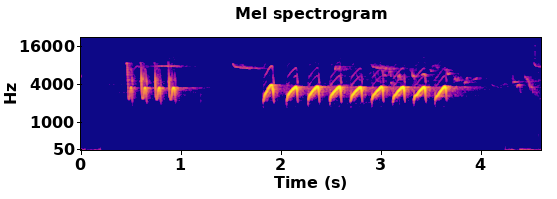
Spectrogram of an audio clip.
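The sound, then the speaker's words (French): A Eurasian nuthatch sings clear, loud whistles: a quick burst of four rapid notes, then a steady series of about nine evenly spaced rising whistles, with faint calls trailing off. “Son chant est variable mais toujours sonore et constitué d'une lente série de sifflements clairs, montants, descendants ou en trilles rapides.”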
